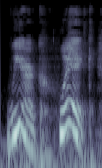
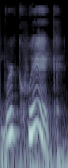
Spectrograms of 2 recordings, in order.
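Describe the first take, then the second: First: "We are quick" said slowly, each word pressed; slow firm "We are quick" as a point of pride; slow insistent emphasis. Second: Said in the usual way. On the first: Real, not acted. Repeats claim for emphasis.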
